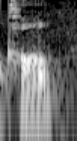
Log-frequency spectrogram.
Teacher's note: the syllable has gotten shortened up, and it's become an even shorter O. So kol, the first one spelled out fully with the dot, the holom, is a long O. · Term: short O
